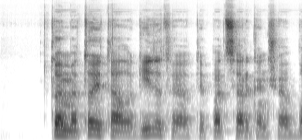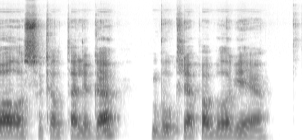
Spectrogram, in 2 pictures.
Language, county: Lithuanian, Kaunas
